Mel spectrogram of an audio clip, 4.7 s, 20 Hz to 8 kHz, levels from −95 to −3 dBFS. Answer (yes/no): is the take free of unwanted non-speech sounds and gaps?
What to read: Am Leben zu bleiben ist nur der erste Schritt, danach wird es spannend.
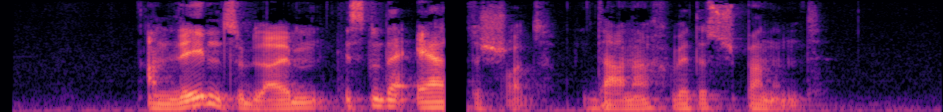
no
